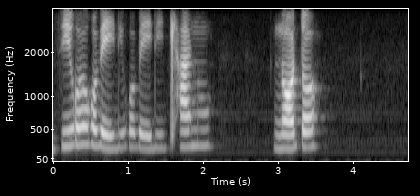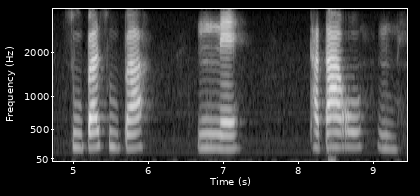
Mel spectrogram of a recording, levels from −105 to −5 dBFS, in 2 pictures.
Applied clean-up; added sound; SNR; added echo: none; none; none; none.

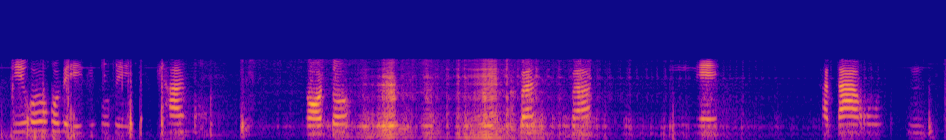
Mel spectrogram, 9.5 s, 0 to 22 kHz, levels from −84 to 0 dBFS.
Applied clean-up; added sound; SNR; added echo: neural mask model RNNoise.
